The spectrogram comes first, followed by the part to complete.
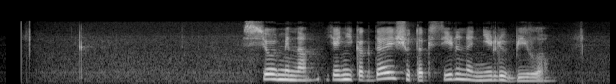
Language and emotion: Russian, neutral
